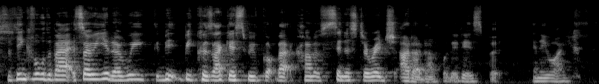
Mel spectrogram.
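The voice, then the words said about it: British accent. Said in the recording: “as you can hear, I'm very, very British. Or as some people say, I'm Australian ... it does sound very British”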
